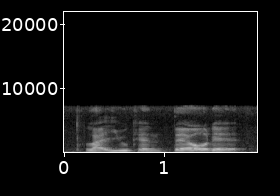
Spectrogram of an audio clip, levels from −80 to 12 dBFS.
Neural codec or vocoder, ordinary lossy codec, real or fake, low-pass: none; none; real; 7.2 kHz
